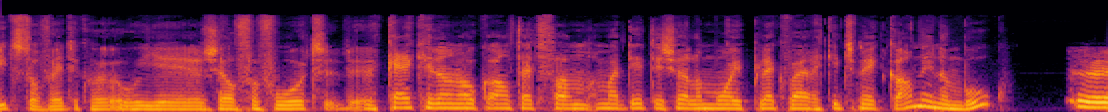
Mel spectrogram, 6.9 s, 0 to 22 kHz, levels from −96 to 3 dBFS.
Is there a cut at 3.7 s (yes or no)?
yes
